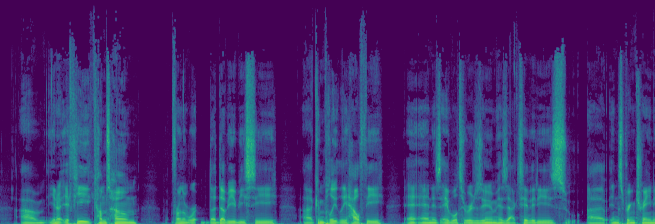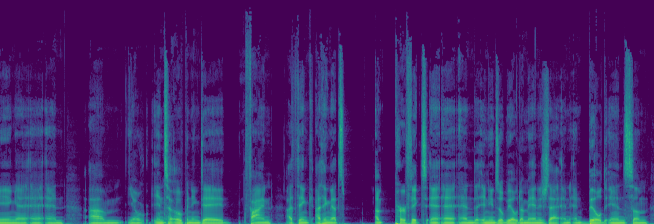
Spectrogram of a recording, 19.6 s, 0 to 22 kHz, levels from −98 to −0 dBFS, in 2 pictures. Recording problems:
none

